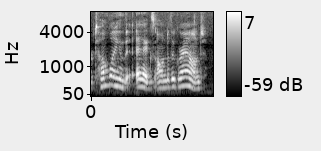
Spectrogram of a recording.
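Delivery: ordinary delivery, nothing marked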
